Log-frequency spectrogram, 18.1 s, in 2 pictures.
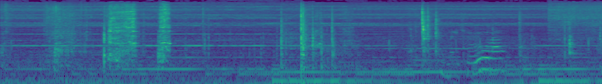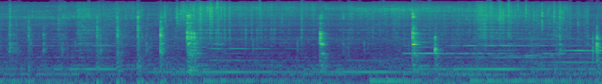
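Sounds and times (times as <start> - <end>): wooden spoon scraping a pan: 0.7 - 2.6
onions sizzling in a pan: 8.3 - 18.0.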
